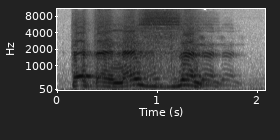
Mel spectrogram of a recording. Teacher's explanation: It is pronounced from the beginning part of tip of the tongue and the upper side of the lower incisor teeth as Tatanazzal.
